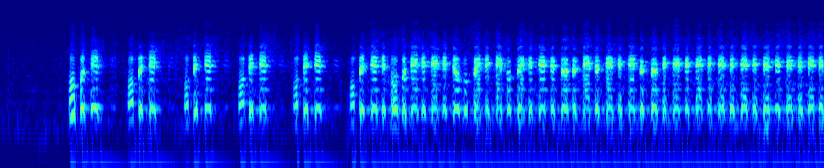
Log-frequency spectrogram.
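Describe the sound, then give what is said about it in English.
A duck call blown in a mating pattern phrased like "kitty kit, kitty kit, kitty kitty kitty kit", the hand starting closed and opening near the end of each kit: a few separate clipped quacks, then a fast, steady run of rhythmic nasal notes, loud with no talking. “For the mating call, say kitty kit, kitty kit, kitty kitty kitty kit. With your duck call, begin with your hand closed and open it near the end of the kit.”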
